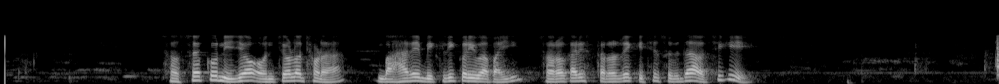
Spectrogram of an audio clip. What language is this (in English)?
Odia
